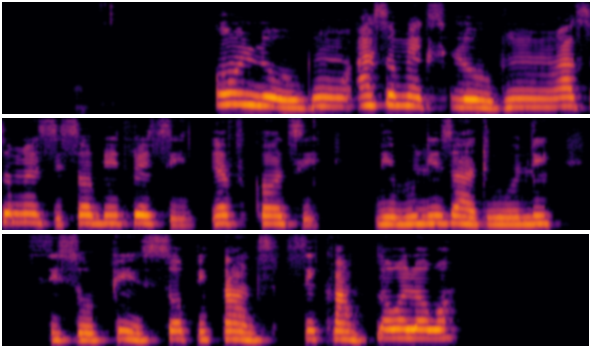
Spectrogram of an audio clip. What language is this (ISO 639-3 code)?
yor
